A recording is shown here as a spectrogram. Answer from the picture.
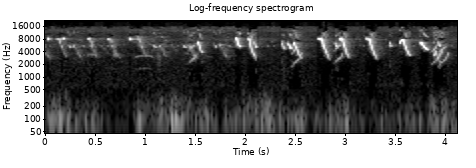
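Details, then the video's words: A group of saffron finches chattering together, giving quick, piercing high chirps and downward-sweeping notes in uneven clusters, bright and insistent, over faint low background noise. "Canário da terra junto fazendo barulho"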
